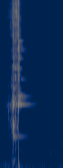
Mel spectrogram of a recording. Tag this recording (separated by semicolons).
sword; blade; knife; scabbard; unsheath; shing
